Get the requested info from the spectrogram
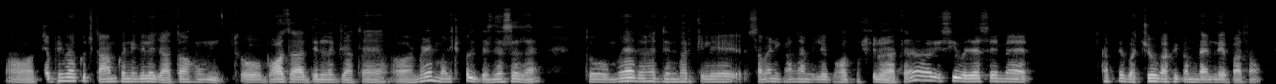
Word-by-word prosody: और 105 -1 0
जब 130 - +1
भी 160 - -1
मैं 165 0 +4
कुछ 155 0 -4
काम 130 +2 +1
करने 135 -1 0
के 135 - +1
लिए 135 -2 +3
जाता 105 +2 0
हूँ, 120 -3 -2 0.2
तो 110 +1 +1
बहुत 115 +3 +3
ज़्यादा 115 -2 +4
दिन 115 0 -1
लग 115 -1 -4
जाता 110 0 -3
है 110 -1 -2
और 105 -1 -3
मेरे 165 +10 +2
मल्टिप्ल 130 +4 +1
बिज़नेसेज़ 125 +3 0
हैं, 110 - -2 0.4
तो 120 -1 -1
मुझे 145 +7 +4
जो 145 -1 -1
है 145 0 -1
दिन-भर 130 0 -2
के 135 - -3
लिए 125 0 0
समय 130 - -1
निकालना 125 -1 -4
मेरे 115 -1 -5
लिए 120 - 0
बहुत 115 -1 -3
मुश्किल 110 +2 -4
हो 115 - +3
जाता 105 -1 +1
है - - +2
और 185 -3 +3
इसी 150 +2 +4
वजह 140 -2 +6
से 140 +1 0
मैं 130 -2 +2 0.8
अपने 145 +1 -2
बच्चों 130 +3 +3
का 130 - +4
भी 135 - -2
कम 125 -1 -2
टाइम 120 +1 +1
दे 115 - +2
पाता 110 -1 -2
हूँ, - - -8
125 Hz, 250 wpm, -23 LUFS, 115-135 Hz, 0.8 s, वजह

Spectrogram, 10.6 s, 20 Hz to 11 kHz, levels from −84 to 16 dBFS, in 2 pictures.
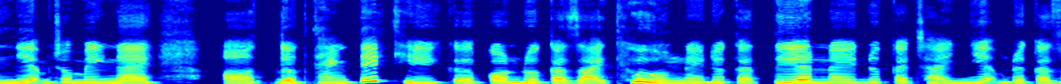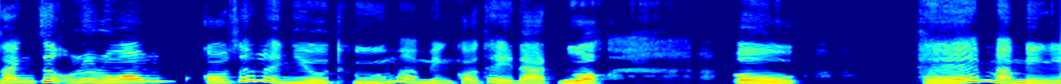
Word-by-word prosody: nghiệm 290 +4 0
cho 360 - -2
mình 330 -3 0
này, 275 -1 +2 0.3
ờ, 265 0 -1
được 300 -1 +2
thành 300 -3 -3
tích - - +4
thì 305 -5 -1
c 290 0 -2
còn 305 0 +2
được 315 0 0
cả 270 - +2
giải 245 -3 +1
thưởng 320 -11 +5
này, 285 +3 -3
được 330 0 -3
cả 275 - -1
tiền 330 0 +4
này, 320 0 -3
được 340 +1 -7
cả 285 - -2
trải 275 -3 -4
nghiệm, 315 +5 -3
được 310 - -2
cả 260 - -1
danh 350 +8 0
dự 455 - +4
nữa, 385 - +1
đúng 365 0 +2
không? 380 +2 +6 0.2
Có 330 +1 0
rất - - -2
là - - -1
nhiều 300 -3 0
thứ 290 +4 -2
mà 440 - -1
mình 275 -3 -4
có 250 0 -3
thể 300 -2 -2
đạt 245 0 -1
được 245 0 +5 0.6
ừ, 300 -3 +4 0.7
thế 325 +6 +3
mà 325 - +2
mình 280 -2 0
300 Hz, 260 wpm, -22 LUFS, 275-335 Hz, 0.7 s, không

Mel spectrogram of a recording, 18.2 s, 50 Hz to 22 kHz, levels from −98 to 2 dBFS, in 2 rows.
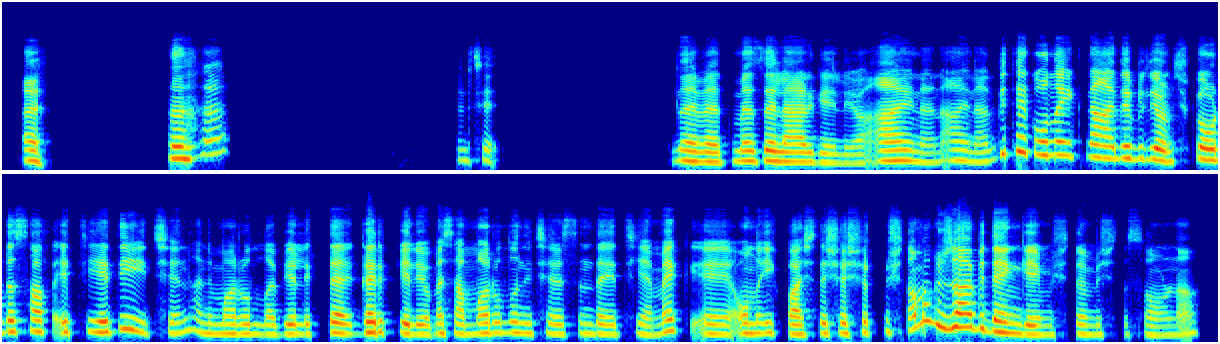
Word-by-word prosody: Eh. 210 -1 +2 1.0
Hı 260 - +7
hı. 330 +10 -2 1.7
Kimchi. 215 -1 -15 1.4
Evet, 195 -3 +1
mezeler 200 -2 +3
geliyor. 170 -2 -8
Aynen, 210 -3 0
aynen, 210 -1 -9
bir - - 0
tek 385 -3 +3
ona 325 0 +3
ikna 290 -4 +2
edebiliyorum. 245 -5 +2
Çünkü, 235 +5 -4
orada 230 0 +6
saf 235 0 0
eti 220 +2 -6
yediği 230 +5 +2
için, 205 +5 -11
hani, 215 -6 -8
marulla 190 -1 -5
birlikte 190 +1 +1
garip 215 +3 +3
geliyor. 185 -3 +2
Mesela, 195 -1 -3
marulun 205 +3 -3
içerisinde 195 -1 -6
eti 180 +2 -10
yemek, 215 +8 -2
eee, 185 -2 -4
onu 200 0 -2
ilk 205 0 -7
başta 185 +1 0
şaşırtmıştı, 215 +5 -6
ama 460 - +2
"Güzel 320 -1 +7
bir 295 - -1
dengeymiş." 185 -7 +2
demişti 180 -1 -9
sonra. 175 +3 -12
205 Hz, 135 wpm, -25 LUFS, 185-230 Hz, 1.7 s, Hı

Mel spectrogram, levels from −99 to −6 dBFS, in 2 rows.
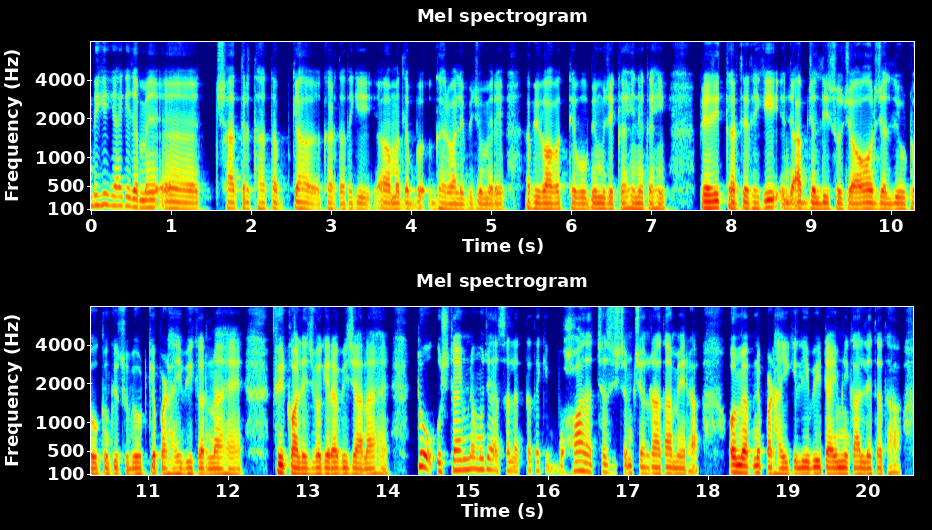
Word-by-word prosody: देखिए 170 +2 -3
क्या 165 -1 -3
है 160 - -2
कि 160 - -4
जब 140 -2 +1
मैं 130 +1 0 0.5
अ, - - -14 0.2
छात्र 110 +1 -4
था 110 -1 -4
तब 110 -2 -5
क्या 115 -2 +1 0.3
करता 105 -2 -4
था 100 - -7
कि 105 0 -4 0.2
अ, 110 -1 +1
मतलब 105 -2 -2
घरवाले 100 -2 -1
भी 100 -1 -8
जो 100 - -2
मेरे 95 0 -2 0.3
अभिभावक 100 -1 +1
थे 105 - 0
वो 100 0 0
भी 105 - 0
मुझे 105 0 +1
कहीं 105 +2 -2
न 100 -1 +1
कहीं 100 +1 -2 0.4
प्रेरित 120 +1 +5
करते 110 0 +2
थे 105 -1 -2
कि 130 +4 +3 0.2
ज - - +2
आप 105 -1 +2
जल्दी 105 0 +2
सो 100 0 -2
जाओ 100 +2 +2
और 105 -1 +4
जल्दी 100 0 0
उठो 100 0 +1
क्योंकि 105 +2 -3
सुबह 105 -1 -2
उठकर 105 0 +1
पढ़ाई 105 +1 -1
भी 105 +1 -1
करना 100 -1 +1
है, 100 -2 -3 0.4
फ़िर 135 -1 +7
कॉलेज 105 -2 +4
वग़ैरह 105 -1 +4
भी 105 +1 0
जाना 100 -1 +2
है। 105 0 -5 0.4
तो 235 -2 +6
उस 150 0 -3
टाइम 175 +1 +2
ना 195 +1 -1
मुझे 185 0 -1
ऐसा 160 - -6
लगता - - -6
था 160 - -7
कि - - -14
बहुत 160 +1 -1
अच्छा 135 0 -4
सिस्टम 120 0 -5
चल 110 -2 -3
रहा 110 -1 +2
था 110 - +3
मेरा 105 -1 -2 0.4
और 130 - +8
मैं 130 -1 +9
अपनी 125 +1 +2
पढ़ाई 105 -2 +1
के 105 - -3
लिए 105 0 +3
भी 110 +1 +3
टाइम 105 0 +5
निकाल 105 -1 +2
लेता 105 0 0
था। 65 -8 -7
105 Hz, 235 wpm, -24 LUFS, 100-115 Hz, 0.5 s, मैं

